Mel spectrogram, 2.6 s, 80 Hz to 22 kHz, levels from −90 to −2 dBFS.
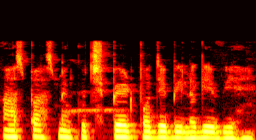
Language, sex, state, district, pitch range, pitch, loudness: Hindi, male, Rajasthan, Barmer, 125-145 Hz, 135 Hz, -16 LUFS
